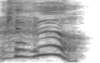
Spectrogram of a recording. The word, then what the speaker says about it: Cavill: I said Cavill. It's not Cavell, it's Cavill.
